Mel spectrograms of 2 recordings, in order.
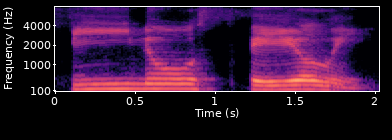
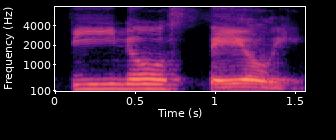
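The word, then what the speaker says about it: phenolphthalein: chemical here is called phenothalene so the ph sounds like a f at the very beginning so phenothalene and so if we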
